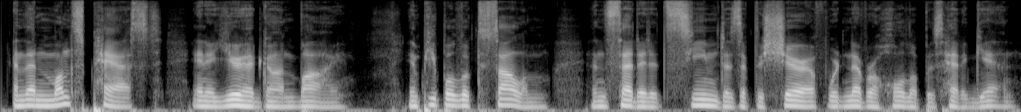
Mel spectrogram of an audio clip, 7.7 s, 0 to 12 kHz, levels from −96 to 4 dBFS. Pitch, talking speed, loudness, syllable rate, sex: 115 Hz, 235 wpm, -20 LUFS, 5.9 syllables/s, male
